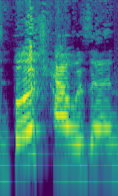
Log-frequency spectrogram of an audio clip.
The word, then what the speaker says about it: Boshuyzen: doesn't sound like yeah yeah yeah yeah practice book housing that's how you pronounce the last name yeah I like to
